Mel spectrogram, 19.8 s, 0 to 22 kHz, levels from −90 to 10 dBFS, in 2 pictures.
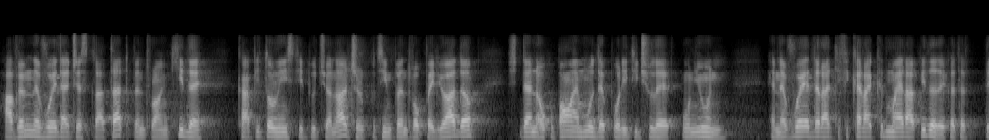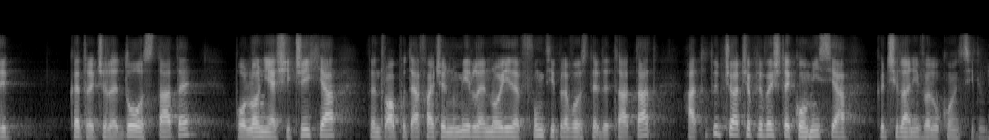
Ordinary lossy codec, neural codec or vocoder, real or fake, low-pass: none; codec, 16 kHz, about 1 kbps, DyCAST, with the encoder's durations; fake; none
